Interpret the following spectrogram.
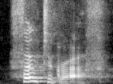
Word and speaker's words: photograph: okay good yeah correct we say photograph pH photograph everybody try clapping with me so you can hear by the claps that this first syllable is very long the second the second two syllables are much shorter so photograph photograph photograph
